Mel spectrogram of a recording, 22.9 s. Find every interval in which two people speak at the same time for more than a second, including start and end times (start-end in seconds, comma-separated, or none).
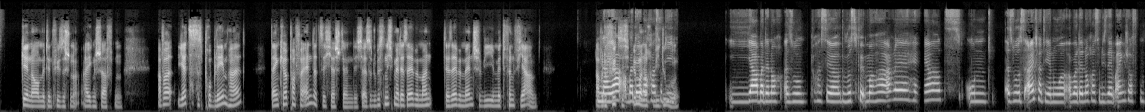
11.9-13.5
